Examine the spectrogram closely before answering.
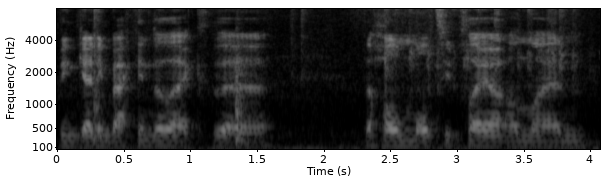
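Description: Speaking at a moderate pace, a man with an Australian accent is heard with audible room echo. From Mornington Peninsula, Victoria, Australia. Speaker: game character artist. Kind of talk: casual chat.

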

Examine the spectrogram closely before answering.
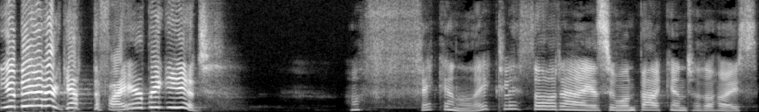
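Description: In a Derry accent, a woman projects a raised, high-pitched voice with a bright, sharp tone, very wide pitch swings and a moderate pace, all dry and close with no echo. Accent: Northern Irish (Derry). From Northern Ireland, Dungiven, County Londonderry. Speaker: storyteller. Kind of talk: live storytelling. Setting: stage with audience.

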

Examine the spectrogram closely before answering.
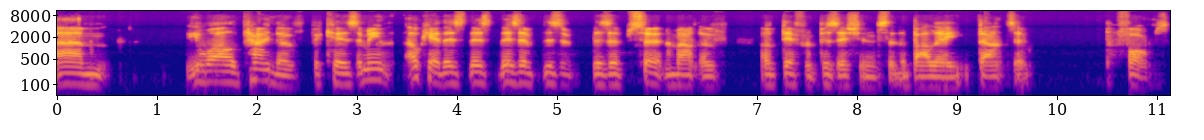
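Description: A man with a northern English accent at a moderate pace and fairly low pitch, bright and sharp in tone with ordinary pitch variation, long, frequent pauses, a quiet background and a dry, close sound with no echo. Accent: Liverpool-tinged northern English. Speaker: artist. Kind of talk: casual interview chat. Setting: video call.

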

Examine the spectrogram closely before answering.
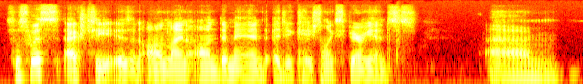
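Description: This man uses an ordinary speaking voice. His pitch is fairly low, with ordinary pitch variation. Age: 40s. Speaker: imam and Islamic scholar. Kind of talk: casual interview.

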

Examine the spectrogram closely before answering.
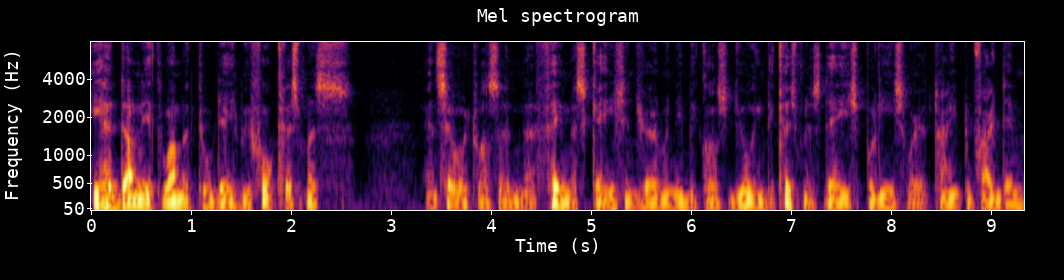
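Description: With a Dutch accent, a man speaks at a moderate pace in a very deep, low pitch, his dark, mellow tone somewhat breathy and his intonation fairly even, on a very clean recording with a silent background. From Netherlands. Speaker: criminologist. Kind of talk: interview. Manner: halting.

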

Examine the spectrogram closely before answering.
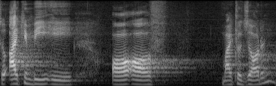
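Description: At a moderate pace, a man with a non-native accent speaks in a fairly high pitch. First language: not English. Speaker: worship leader. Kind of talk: sermon. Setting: church. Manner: halting.

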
